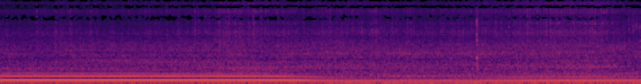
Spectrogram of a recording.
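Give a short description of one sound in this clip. Tyres rumble on the road.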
